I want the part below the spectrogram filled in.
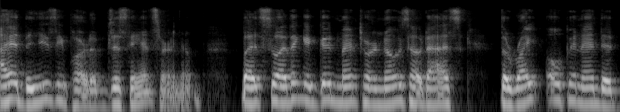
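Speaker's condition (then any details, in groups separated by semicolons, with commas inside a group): Cerebral palsy; wheelchair user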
